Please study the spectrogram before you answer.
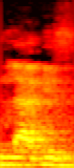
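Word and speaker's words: Lewis: सुनना बेटा, लुईस concept हो गया, लुईस, जिसको इंग्लिश वाले लोग लैविस बोलते हैं। लैविस कॉन्सेप्ट, इंग्लिश और हिंदी के थोड़े प्रोनाउंसिएशन में अलग अलग आते हैं। हिंदी वाले बोलते हैं लुईस सिद्धांत, इंग्लिश वाले बोलते हैं लैविस सिद्धांत, कोई दिक्कत नहीं है।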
